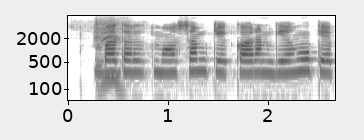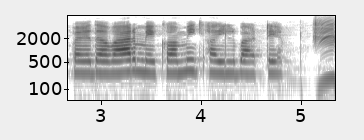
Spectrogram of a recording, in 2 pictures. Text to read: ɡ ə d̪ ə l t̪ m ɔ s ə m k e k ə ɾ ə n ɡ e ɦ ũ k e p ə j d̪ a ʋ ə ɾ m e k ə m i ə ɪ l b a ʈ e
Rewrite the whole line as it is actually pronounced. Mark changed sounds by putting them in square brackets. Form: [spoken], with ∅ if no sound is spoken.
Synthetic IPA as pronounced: [b] ə d̪ ə l t̪ m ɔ s ə m k e k ə ɾ ə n ɡ e ɦ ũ k e p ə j d̪ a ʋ [a] ɾ m e k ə m i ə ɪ l b a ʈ e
